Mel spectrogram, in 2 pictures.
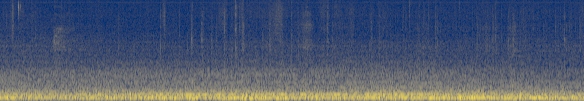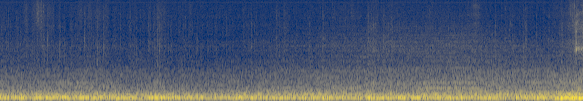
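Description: Steady, low rumble of a car interior while driving, a continuous deep engine and road drone filling the space with faint tire hiss above it, no talking.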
